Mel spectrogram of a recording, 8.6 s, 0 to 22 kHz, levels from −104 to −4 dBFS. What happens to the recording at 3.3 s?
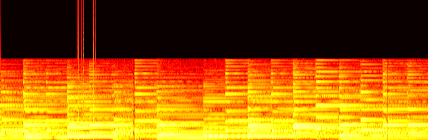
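Nothing goes wrong at 3.3 s: the audio there is intact, carried through the call path with the narrowband sound you would expect from a telephone-grade codec, with nothing above 4 kHz.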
